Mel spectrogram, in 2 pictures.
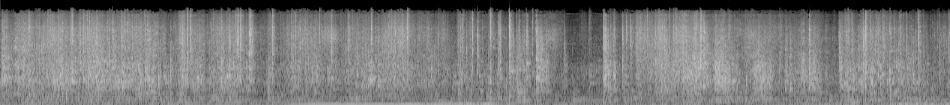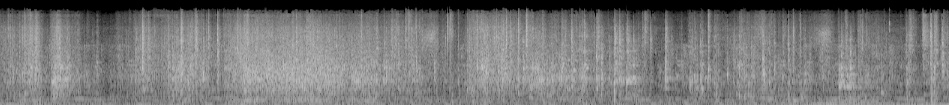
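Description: Reverse vending machine taking in plastic bottles and cans one after another, with irregular clattering and crushing knocks as containers go through the chute, over a low machine rumble that is strongest a few seconds in.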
